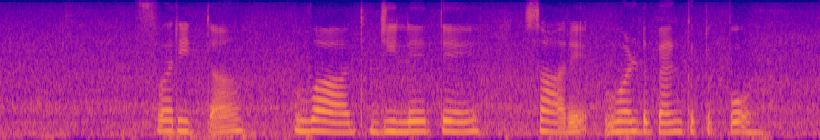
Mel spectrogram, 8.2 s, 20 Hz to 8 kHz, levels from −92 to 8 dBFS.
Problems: constant background noise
